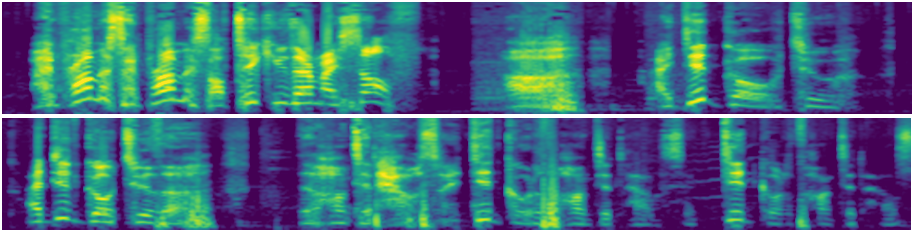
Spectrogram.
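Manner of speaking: high, slightly frightened voice. Narrating a man who looks at you and says he'll take you there, a little frightened. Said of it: "He's a little frightened".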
